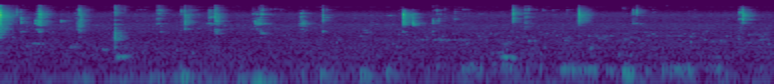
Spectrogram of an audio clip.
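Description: Close-up chewing of raw cucumber: irregular crisp, wet clicks, with the sharpest one right at the start.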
